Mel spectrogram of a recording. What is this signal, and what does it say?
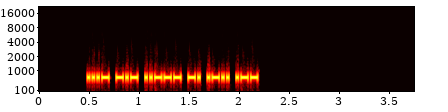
Morse code, heard as a keyed tone, about 50 wpm, 700 Hz. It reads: VK2NLW
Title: DXCC-100 Call Signs - 6 Characters - 50wpm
